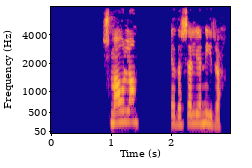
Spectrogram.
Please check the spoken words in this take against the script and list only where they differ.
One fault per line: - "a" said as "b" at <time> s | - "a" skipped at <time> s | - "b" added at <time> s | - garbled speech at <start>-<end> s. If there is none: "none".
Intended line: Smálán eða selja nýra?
none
